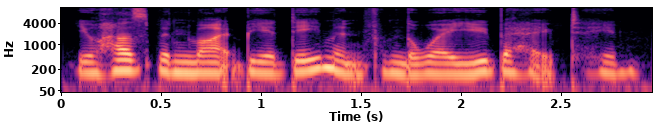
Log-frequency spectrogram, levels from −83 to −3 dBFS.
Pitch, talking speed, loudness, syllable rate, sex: 160 Hz, 265 wpm, -19 LUFS, 6.0 syllables/s, female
